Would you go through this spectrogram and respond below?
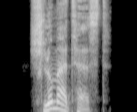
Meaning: inflection of schlummern: 1. second-person singular preterite 2. second-person singular subjunctive II
- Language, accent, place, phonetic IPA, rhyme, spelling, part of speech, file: German, Germany, Berlin, [ˈʃlʊmɐtəst], -ʊmɐtəst, schlummertest, verb, De-schlummertest.ogg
